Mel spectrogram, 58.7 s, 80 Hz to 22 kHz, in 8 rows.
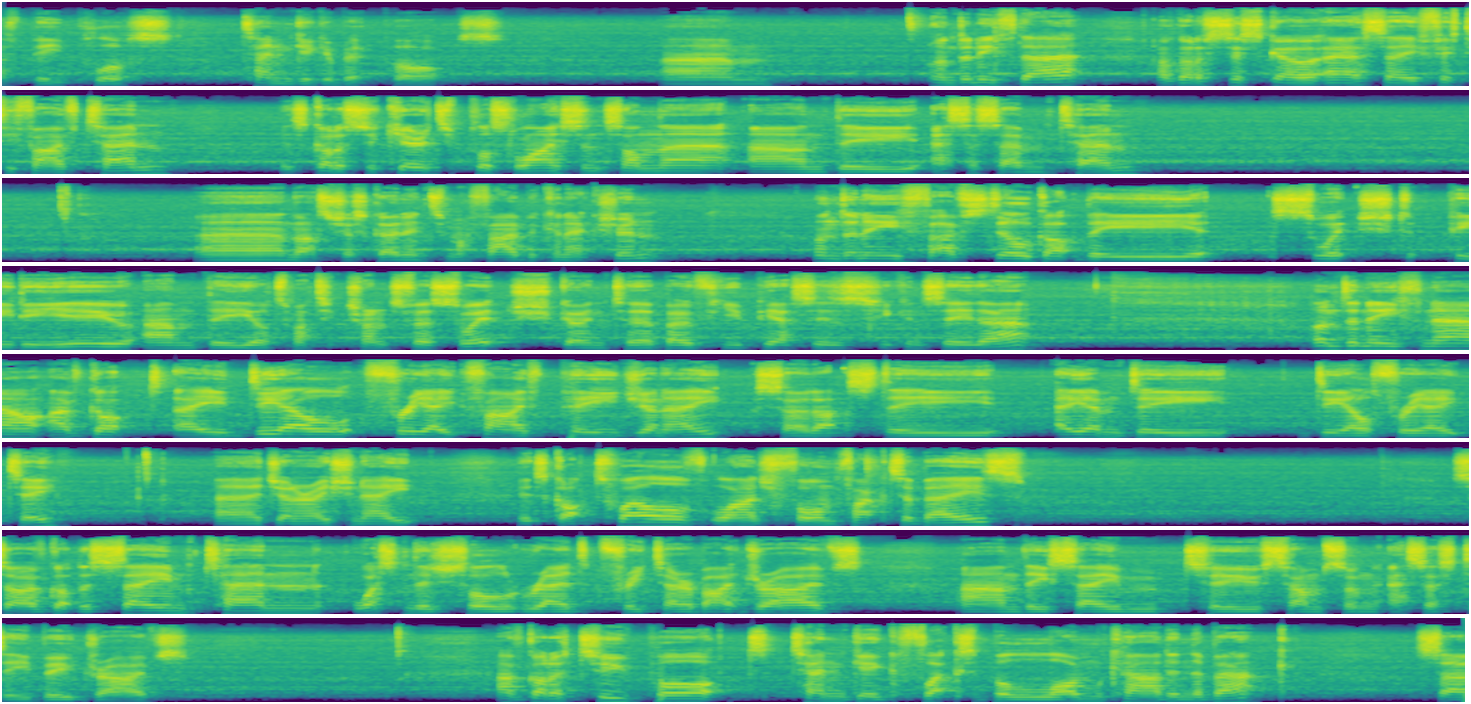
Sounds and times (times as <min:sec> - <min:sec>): Speech: 0:00.0 - 0:02.6, 0:03.3 - 0:03.9, 0:04.6 - 0:13.1, 0:15.0 - 0:18.0, 0:18.7 - 0:27.2, 0:28.5 - 0:41.9, 0:43.9 - 0:52.3, 0:53.8 - 0:58.6
Inside, small room: 0:00.0 - 0:58.6.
